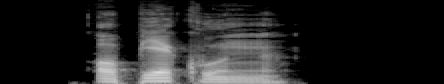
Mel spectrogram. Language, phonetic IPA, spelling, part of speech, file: Polish, [ɔˈpʲjɛkũn], opiekun, noun, Pl-opiekun.ogg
